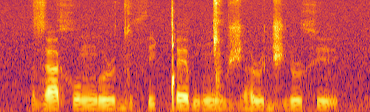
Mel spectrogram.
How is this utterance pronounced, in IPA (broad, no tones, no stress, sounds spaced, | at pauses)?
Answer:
z a x o ŋ ʊ ɹ d ṳ θ i ǃ ɛ b ŋ͡ǀ ṳ ʒ a̤ ɹ d͡ʒ i̤ ɹ x ɪ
